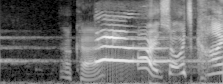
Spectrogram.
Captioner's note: meow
